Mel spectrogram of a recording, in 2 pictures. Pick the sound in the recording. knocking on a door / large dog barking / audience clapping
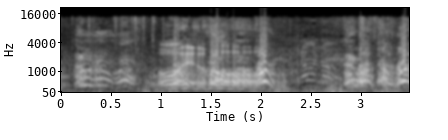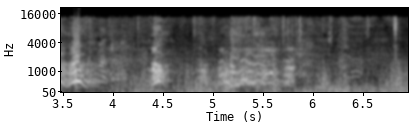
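large dog barking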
